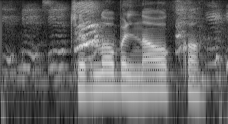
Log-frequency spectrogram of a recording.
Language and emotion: Russian, neutral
